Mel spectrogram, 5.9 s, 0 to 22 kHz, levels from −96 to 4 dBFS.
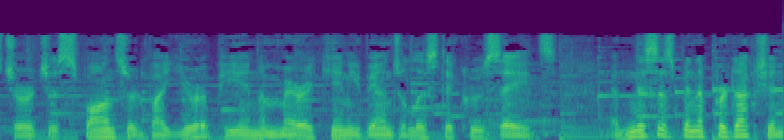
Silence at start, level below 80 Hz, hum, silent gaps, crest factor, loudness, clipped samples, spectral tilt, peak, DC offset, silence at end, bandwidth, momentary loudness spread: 0 s; -42 dBFS; none; none; 18 dB; -22 LUFS; under 0.1%; -4.5 dB/octave; -4 dBFS; under 0.1%; 0 s; 8 kHz; 5 LU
